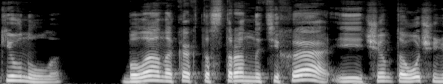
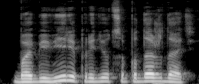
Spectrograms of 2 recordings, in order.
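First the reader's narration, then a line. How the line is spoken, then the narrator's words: Sighing. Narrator (Russian): вздохнула Тель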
